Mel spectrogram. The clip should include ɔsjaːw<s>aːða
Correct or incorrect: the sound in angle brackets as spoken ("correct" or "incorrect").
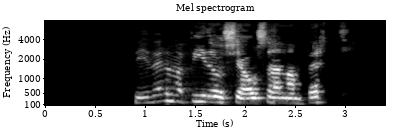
correct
